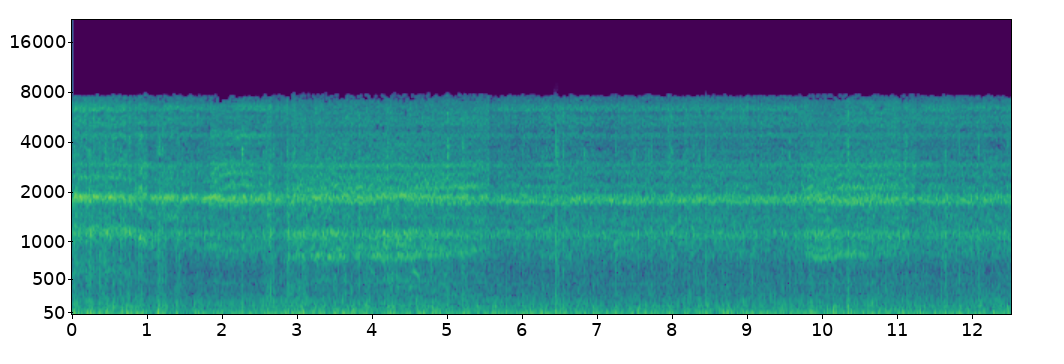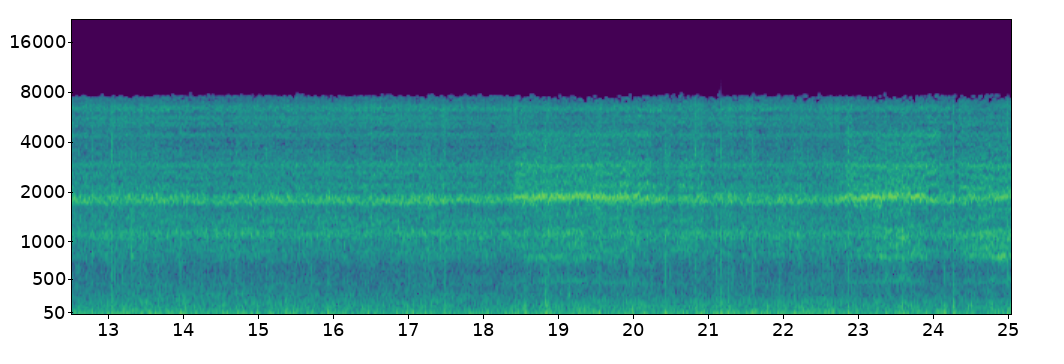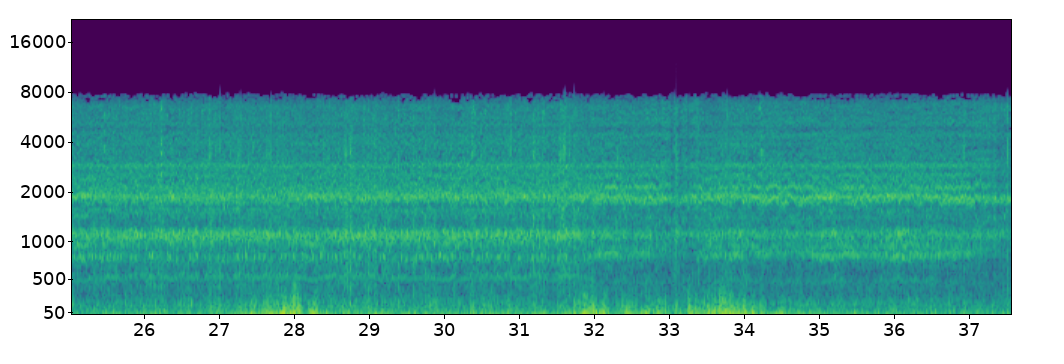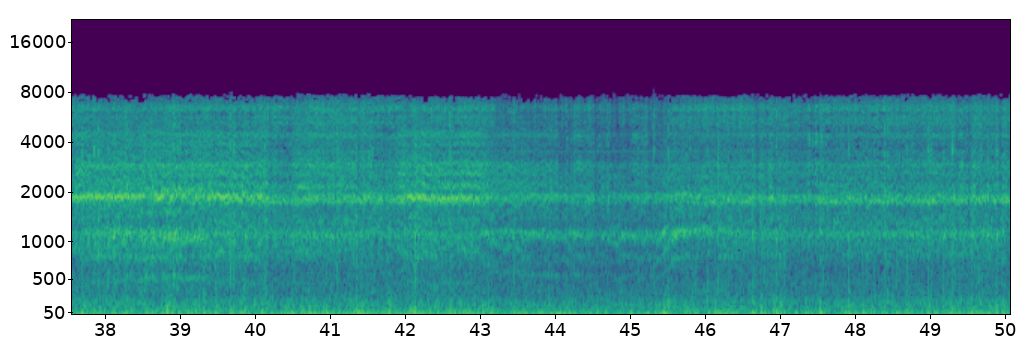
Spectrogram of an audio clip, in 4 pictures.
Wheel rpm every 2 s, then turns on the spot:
140, 110, 110, 110, 110, 110, 110, 110, 110, 110, 110, 110, 110, 110, 110, 110, 110, 110, 120, 120, 110, 100, 70, 110, 110.
none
